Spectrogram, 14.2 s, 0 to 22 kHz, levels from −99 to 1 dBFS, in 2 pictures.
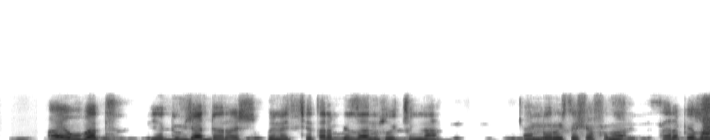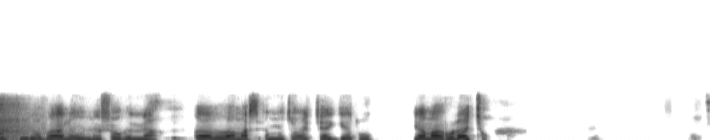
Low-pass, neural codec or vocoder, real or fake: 7.2 kHz; autoencoder, 48 kHz, 32 numbers a frame, DAC-VAE, trained on Japanese speech; fake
